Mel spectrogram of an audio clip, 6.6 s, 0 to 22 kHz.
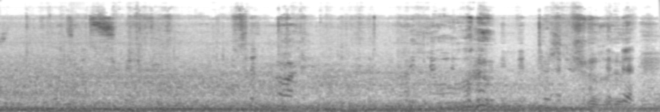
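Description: A V8 car engine roars while driving fast, a loud, steady low drone heard from inside the cabin, with people talking over it.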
